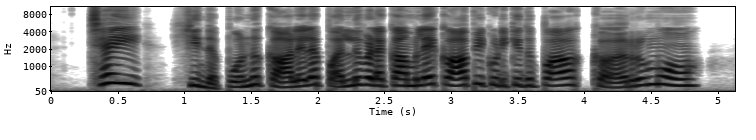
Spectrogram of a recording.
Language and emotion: Tamil, disgusted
